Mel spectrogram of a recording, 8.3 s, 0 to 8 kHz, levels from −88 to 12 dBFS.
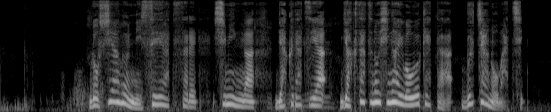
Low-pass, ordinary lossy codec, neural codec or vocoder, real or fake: none; none; none; real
